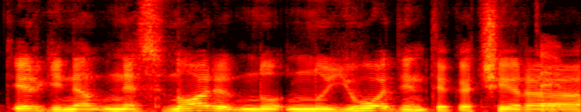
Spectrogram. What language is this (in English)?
Lithuanian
